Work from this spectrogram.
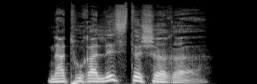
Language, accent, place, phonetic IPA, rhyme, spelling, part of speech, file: German, Germany, Berlin, [natuʁaˈlɪstɪʃəʁə], -ɪstɪʃəʁə, naturalistischere, adjective, De-naturalistischere.ogg
- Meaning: inflection of naturalistisch: 1. strong/mixed nominative/accusative feminine singular comparative degree 2. strong nominative/accusative plural comparative degree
